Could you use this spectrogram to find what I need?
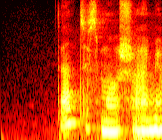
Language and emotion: Russian, neutral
